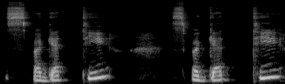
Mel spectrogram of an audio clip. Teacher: consonant okay such as in spaghetti spaghetti okay you hear how the extra T is is held a little bit longer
